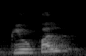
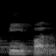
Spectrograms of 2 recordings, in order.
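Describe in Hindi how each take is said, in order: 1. यह 'pew-pul' जैसा सुनाई देता है। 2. यह 'pee-pul' जैसा सुनाई देता है। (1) "लोग प्यूपल या प्यूपिल कर देते हैं, जो कि सही नहीं है" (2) "बल्कि हमें बोलना पड़ेगा पीपल"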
